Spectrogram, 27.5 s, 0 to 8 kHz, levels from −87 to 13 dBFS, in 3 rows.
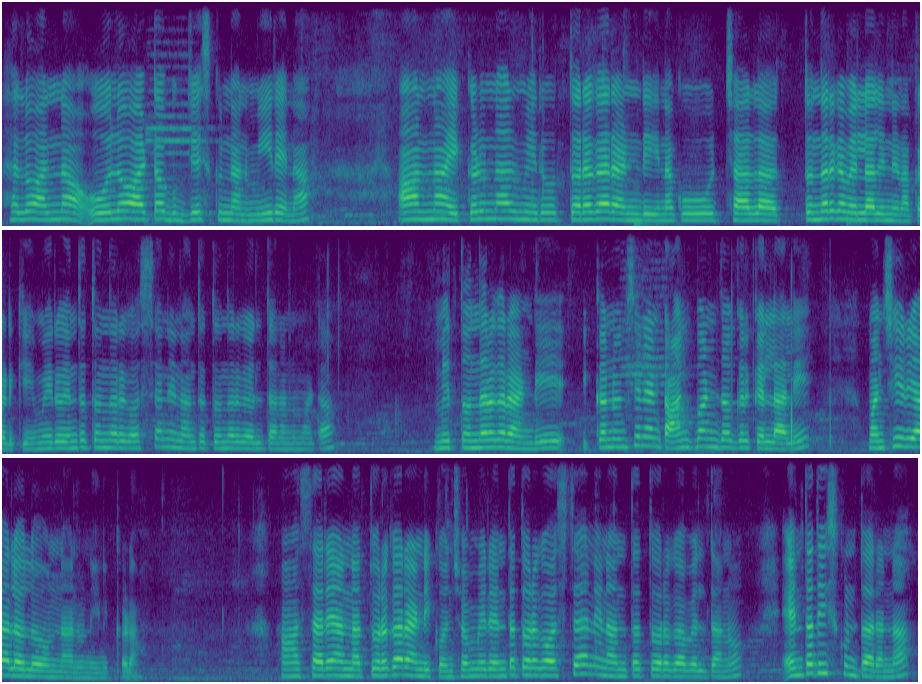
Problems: background sounds at intervals, background conversations at intervals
